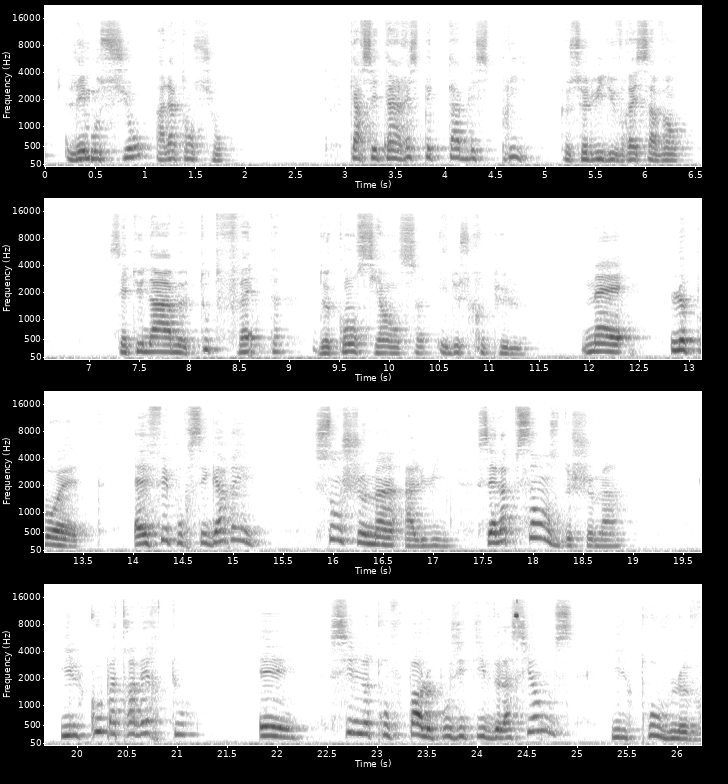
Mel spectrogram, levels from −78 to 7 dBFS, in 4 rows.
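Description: Short bursts of corrupt frame decoding occur at 0.44–0.51, 3.58–3.63, 8.59–8.63, 14.52–14.58 and 24.37–24.43 s. In each, damaged compressed data was played as if valid. Misread gains and codes push energy into the wrong frequencies. Each sounds like a brief chirp or noisy blip lasting one to four frames. The loudest, at 24.4 s, peaks near −10 dBFS. The one at 14.5 s is faint, around −35 dBFS.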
